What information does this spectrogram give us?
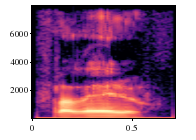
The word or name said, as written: fradelo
